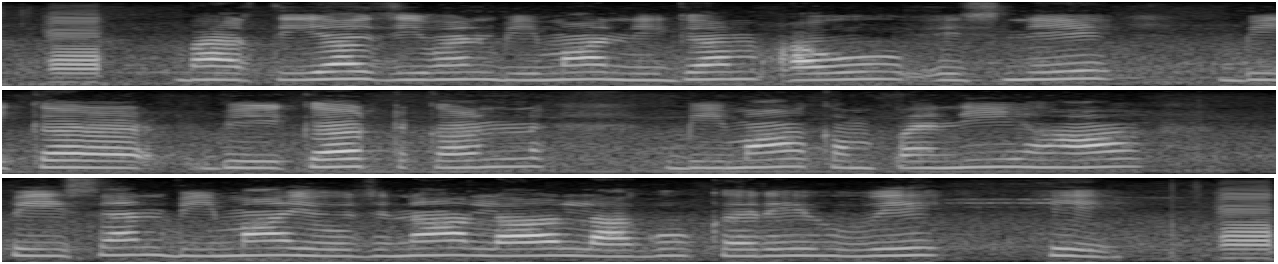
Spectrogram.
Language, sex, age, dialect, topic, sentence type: Chhattisgarhi, female, 46-50, Western/Budati/Khatahi, banking, statement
